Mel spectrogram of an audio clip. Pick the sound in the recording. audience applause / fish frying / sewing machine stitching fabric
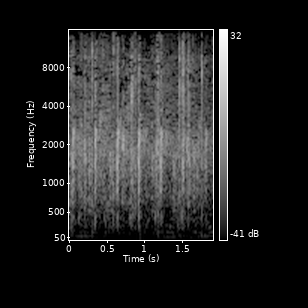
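audience applause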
